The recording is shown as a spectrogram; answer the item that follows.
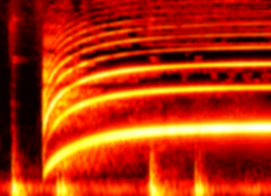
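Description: Siren sound effect: one wail that sweeps quickly up in pitch about a quarter second in and then holds steady, over low double thumps about once a second.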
